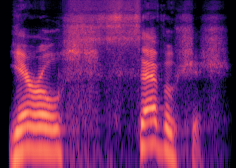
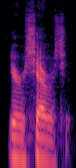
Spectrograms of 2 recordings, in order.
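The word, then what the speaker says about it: Jarusevičius: Yarosevicius. Yep. Yer. So you're not going to pronounce the J. Yeah. And Yer or Yar, but Yer is what was preferred. Ooh. Sev. Ooh. Chish. Huh. Yarosevicius.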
